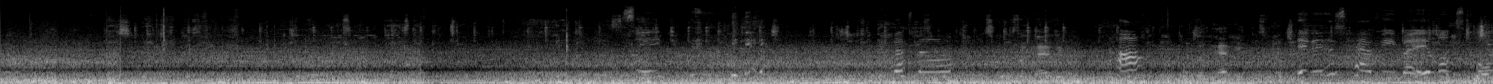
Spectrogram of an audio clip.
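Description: Steady road and engine rumble inside a moving car's cabin, with voices over it toward the end.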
